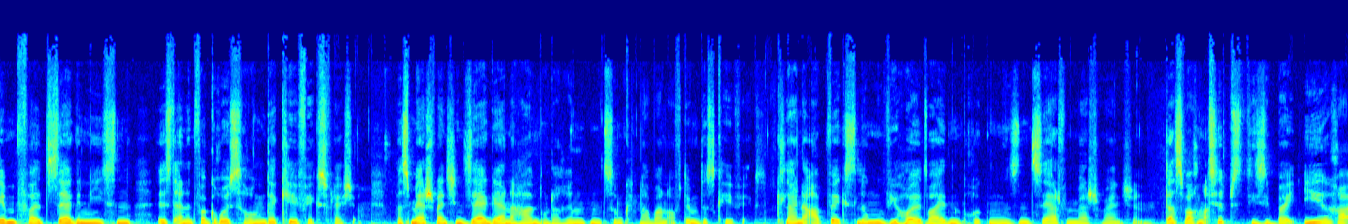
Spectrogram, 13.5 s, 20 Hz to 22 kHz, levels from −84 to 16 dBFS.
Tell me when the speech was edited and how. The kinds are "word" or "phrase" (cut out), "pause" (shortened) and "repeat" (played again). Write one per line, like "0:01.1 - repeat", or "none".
0:01.9 - phrase
0:05.4 - phrase
0:07.0 - word
0:09.2 - word
0:10.6 - word
0:12.1 - word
